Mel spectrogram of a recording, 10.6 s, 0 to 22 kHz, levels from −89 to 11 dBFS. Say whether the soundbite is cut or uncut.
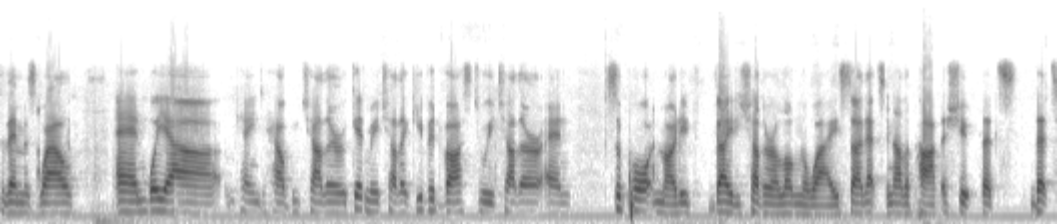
cut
